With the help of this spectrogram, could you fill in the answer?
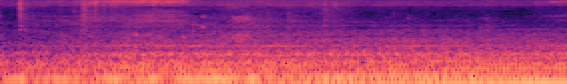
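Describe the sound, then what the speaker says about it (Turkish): Steady low rumble of cars and motorbikes in busy city street traffic near a town square and market, a continuous close engine drone that swells slightly toward the end, with no voices. "Çok araba, motor."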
